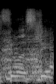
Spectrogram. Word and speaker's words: Palestine: So when you say Palestine and you can't even pronounce it in Arabic because there's no P in Arabic. That's why we say Palest and then all hell break loose broke loose.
